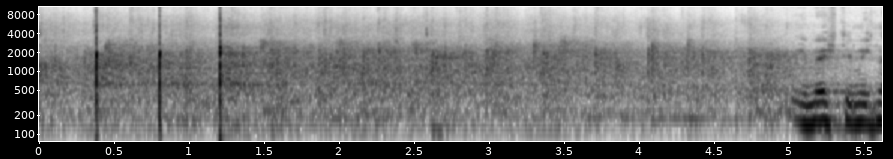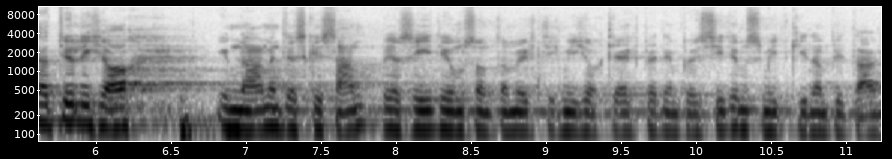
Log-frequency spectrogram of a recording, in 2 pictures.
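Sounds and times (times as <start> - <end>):
sharp loud claps: 0.0 - 5.1
applause: 0.0 - 5.4
speech: 5.0 - 11.2.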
